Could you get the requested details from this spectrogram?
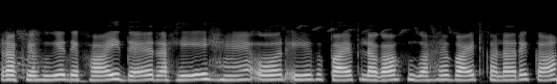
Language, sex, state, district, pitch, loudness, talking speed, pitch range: Hindi, female, Bihar, Gaya, 210 Hz, -18 LUFS, 185 wpm, 200-220 Hz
